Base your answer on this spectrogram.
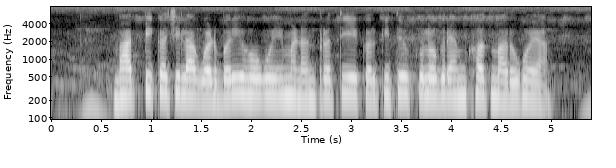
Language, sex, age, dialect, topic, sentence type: Marathi, female, 56-60, Southern Konkan, agriculture, question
